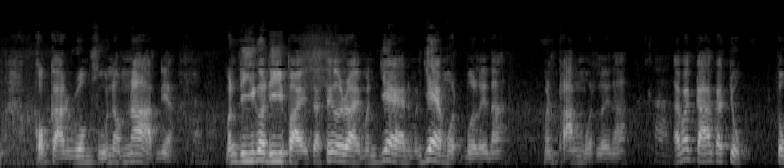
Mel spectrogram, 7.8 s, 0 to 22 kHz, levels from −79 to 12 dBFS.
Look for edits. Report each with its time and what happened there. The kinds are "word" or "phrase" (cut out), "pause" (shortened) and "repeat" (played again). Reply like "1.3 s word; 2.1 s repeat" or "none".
none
